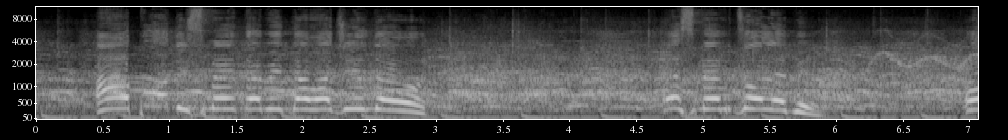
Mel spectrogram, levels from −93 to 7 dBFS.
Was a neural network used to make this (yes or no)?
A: no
